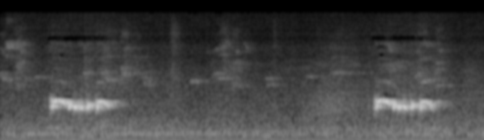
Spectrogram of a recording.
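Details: Two purring, quickly pulsed coos about three seconds apart from a keen local zebra dove, its song used as a lure to set other doves singing; faint chirps from other birds.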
